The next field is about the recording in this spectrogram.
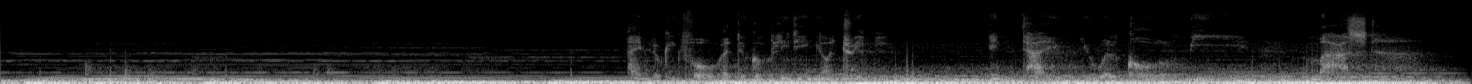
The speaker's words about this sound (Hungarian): és mindezzel egyidejűleg a Jedi visszatér is megkapta ezt a hangot. A császár tróntermében hallható ugyanez a búgás, szintén csak 2011-től korábban ez nem volt ott.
